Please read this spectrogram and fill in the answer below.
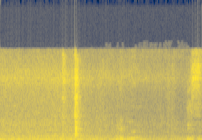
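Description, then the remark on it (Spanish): Electric fans running with a steady, even whir and airy hiss throughout, plus a low hum underneath and a faint brief tap or two. “hazme un favorcito, porque este, traigo los ventiladores prendidos.”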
